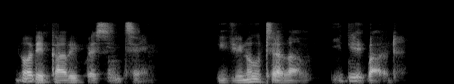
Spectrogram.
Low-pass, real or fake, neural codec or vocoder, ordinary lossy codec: 7.2 kHz; fake; codec, 16 kHz in and 24 kHz out, 0.6 kbps, FireRedTTS-2 codec; none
